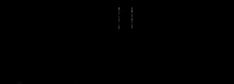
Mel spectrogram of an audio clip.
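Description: Two quick clicks of a computer mouse button, close together, a little over a second in, against near silence.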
